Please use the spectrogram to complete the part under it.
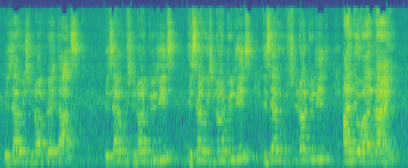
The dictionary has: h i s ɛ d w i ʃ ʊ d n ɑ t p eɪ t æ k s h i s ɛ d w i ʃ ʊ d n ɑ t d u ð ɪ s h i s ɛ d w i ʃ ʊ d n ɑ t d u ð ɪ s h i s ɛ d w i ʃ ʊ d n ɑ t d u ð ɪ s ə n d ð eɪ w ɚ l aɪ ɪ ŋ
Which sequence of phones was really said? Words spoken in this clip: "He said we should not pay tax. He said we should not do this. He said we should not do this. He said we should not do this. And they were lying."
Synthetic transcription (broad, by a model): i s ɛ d w i ʃ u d n ɑ t p eɪ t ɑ s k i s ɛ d w i ʃ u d n ɑ t d u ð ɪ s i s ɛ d w i ʃ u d n ɑ t d u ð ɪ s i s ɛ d w i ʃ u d n ɑ t d u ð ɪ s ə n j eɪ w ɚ l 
